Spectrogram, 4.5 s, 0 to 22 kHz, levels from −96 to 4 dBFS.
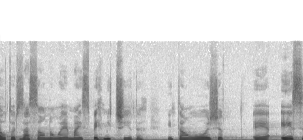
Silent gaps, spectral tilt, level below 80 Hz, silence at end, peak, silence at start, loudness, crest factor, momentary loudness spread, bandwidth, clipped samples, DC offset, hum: none; -5.5 dB/octave; -48 dBFS; 0 s; -8 dBFS; 0 s; -26 LUFS; 16 dB; 11 LU; 15.5 kHz; under 0.1%; under 0.1%; none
